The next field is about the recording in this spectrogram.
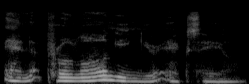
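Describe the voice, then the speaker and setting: A woman leading a guided meditation as instructor, soft and breathy, soothing and gentle, leaving long pauses between phrases. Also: low-pitched, animated. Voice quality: soft, breathy, at times near whisper.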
